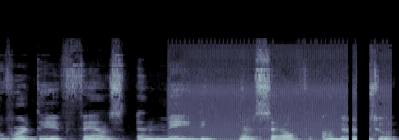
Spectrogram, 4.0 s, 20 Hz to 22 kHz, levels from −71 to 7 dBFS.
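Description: Mains buzz runs from 1.67 s to 3.91 s, a steady, raspy 50 Hz buzz roughly 15 dB below the speech. Sharp switching spikes, twice per mains cycle, leaked into the signal path, so the harmonics climb well into the kilohertz range rather than staying a low hum.

Digital broadcast dropout strikes between 3.47 s and 3.78 s. The receiver stopped getting usable frames and muted, fading out in about 3 ms each time. About 171 ms of speech is gone across that 0.3 s stretch, in short holes, the longest 128 ms, which points to a few lost frames.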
